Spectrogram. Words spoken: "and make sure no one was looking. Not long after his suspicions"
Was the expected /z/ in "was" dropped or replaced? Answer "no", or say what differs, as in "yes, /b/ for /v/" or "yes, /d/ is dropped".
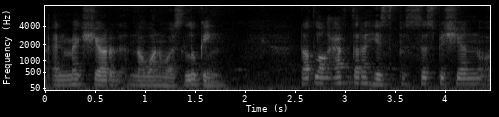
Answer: yes, /s/ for /z/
